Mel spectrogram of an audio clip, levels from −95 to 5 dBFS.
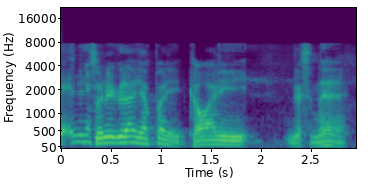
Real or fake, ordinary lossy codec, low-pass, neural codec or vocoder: fake; none; none; codec, 16 kHz, 4 kbps, X-Codec, HuBERT features, trained on general audio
